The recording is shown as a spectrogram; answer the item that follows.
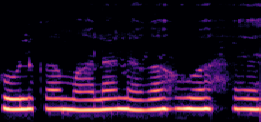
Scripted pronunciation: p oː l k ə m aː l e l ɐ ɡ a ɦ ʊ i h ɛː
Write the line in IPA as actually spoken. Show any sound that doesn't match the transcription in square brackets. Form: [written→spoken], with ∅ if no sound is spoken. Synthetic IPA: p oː l k [ə→a] m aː l [e→a] l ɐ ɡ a ɦ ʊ [i→a] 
